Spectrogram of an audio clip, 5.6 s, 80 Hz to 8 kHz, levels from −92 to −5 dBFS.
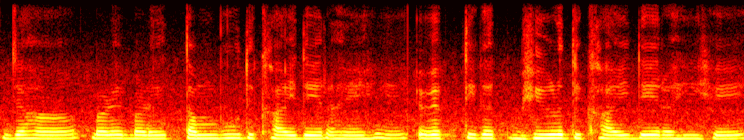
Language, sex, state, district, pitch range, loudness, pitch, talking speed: Hindi, female, Goa, North and South Goa, 190-210 Hz, -15 LUFS, 200 Hz, 150 wpm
